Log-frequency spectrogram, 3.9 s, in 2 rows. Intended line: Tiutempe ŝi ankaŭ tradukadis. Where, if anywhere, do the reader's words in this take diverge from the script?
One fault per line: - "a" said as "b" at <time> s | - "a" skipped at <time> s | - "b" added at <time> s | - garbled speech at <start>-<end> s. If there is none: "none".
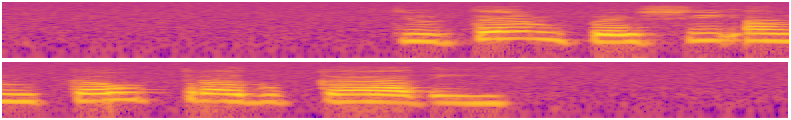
none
